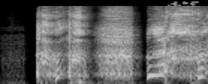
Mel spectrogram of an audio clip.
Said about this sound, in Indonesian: Mohon maaf itu atas pendengaran kalian yang, yang terganggu gitu karena kitanya uhuk-uhuk jadi sobat batuk tapi kadang suara orang serak tuh suka lebih bagus didengar gitu.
